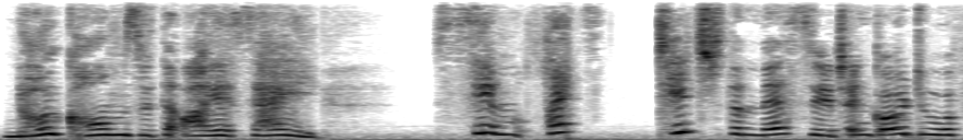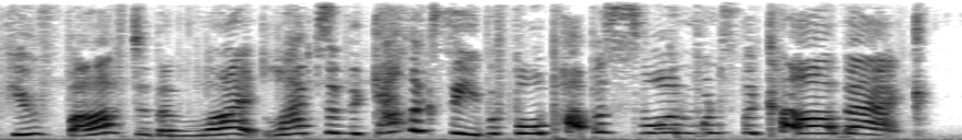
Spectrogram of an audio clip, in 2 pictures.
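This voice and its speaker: An actress playing an excitable, flippant, dramatic starship co-captain in a sci-fi comedy audio drama. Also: female voice, extremely high pitch, unhurried. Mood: eager. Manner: theatrical, flippant.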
